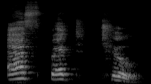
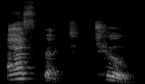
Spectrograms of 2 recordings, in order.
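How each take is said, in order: Both takes have the same delivery.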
